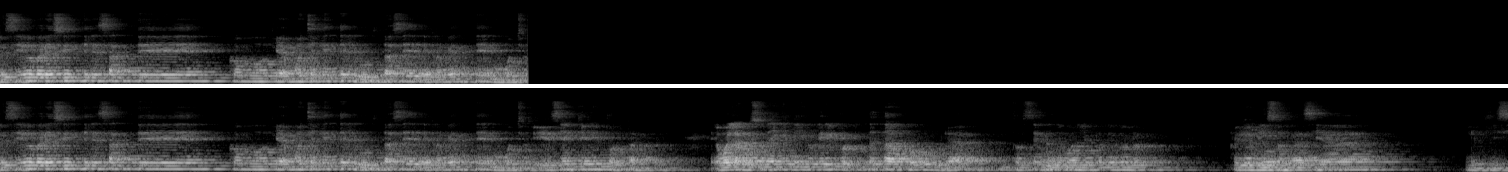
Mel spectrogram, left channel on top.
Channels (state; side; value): drops out; left; at 5.3 s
